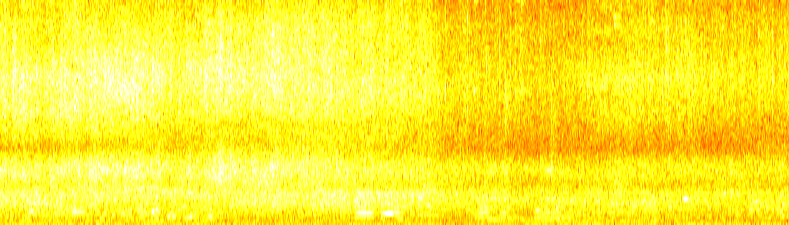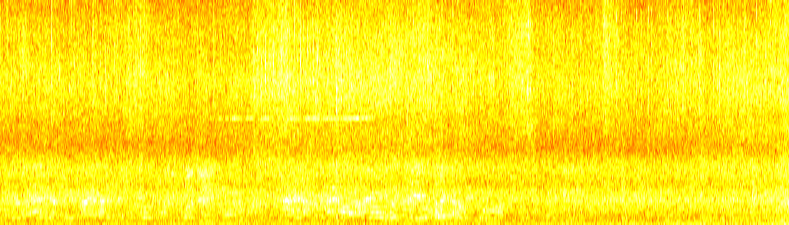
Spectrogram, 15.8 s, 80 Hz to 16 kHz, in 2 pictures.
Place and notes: Nanmen Rd., Luodong Township - traditional market
Rainy Day, in the traditional market, Zoom H4n+ Soundman OKM II
7 November 2013, ~09:00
